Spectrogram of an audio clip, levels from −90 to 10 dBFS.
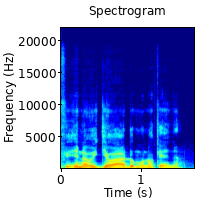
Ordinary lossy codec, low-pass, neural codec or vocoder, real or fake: none; 19.8 kHz; codec, 44.1 kHz, 7.8 kbps, Pupu-Codec; fake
